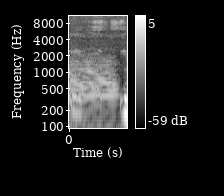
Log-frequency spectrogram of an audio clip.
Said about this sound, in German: Der bohrt, der, ich hab's gerade gehört. Der bohrt. ja. Der bohrt. Der bohrt in Wände, aber der hört auch gleich wieder auf. Ja, das ist nicht so schlimm. Er macht immer nicht lange, dafür ganz häufig.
